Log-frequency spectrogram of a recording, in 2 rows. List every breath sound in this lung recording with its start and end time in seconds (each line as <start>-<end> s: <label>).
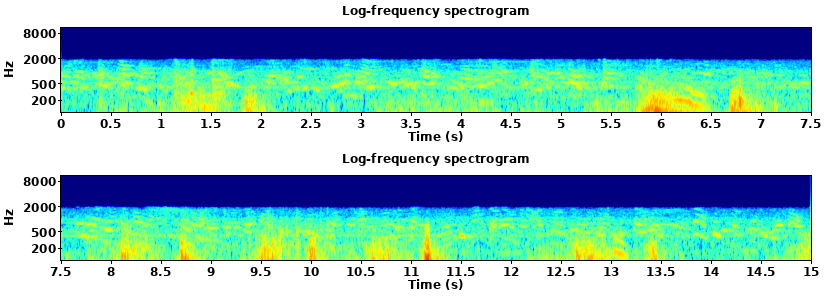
1.12-1.74 s: inhalation
1.79-2.18 s: exhalation
5.73-6.55 s: inhalation
6.71-7.14 s: exhalation
8.08-8.61 s: inhalation
8.68-9.18 s: exhalation
9.55-9.85 s: inhalation
9.92-10.20 s: exhalation
10.63-11.02 s: inhalation
11.10-11.42 s: exhalation
12.65-13.30 s: inhalation
13.40-13.81 s: exhalation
